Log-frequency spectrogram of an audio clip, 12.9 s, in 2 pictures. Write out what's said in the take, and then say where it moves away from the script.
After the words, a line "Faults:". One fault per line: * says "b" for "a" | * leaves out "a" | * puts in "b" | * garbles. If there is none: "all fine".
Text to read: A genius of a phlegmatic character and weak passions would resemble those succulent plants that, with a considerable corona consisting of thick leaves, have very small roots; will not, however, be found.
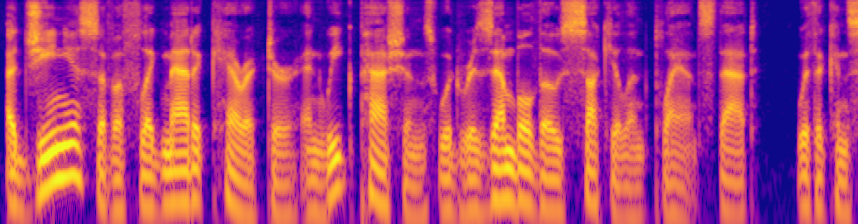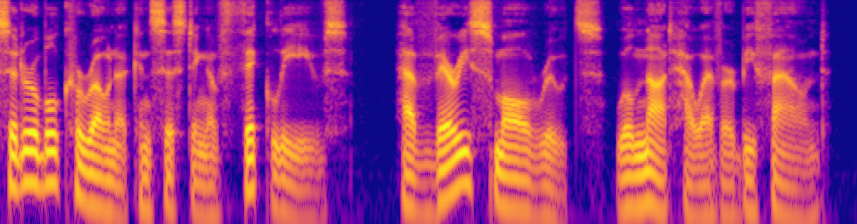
A genius of a phlegmatic character and weak passions would resemble those succulent plants that, with a considerable corona consisting of thick leaves, have very small roots; will not, however, be found.
Faults:
all fine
